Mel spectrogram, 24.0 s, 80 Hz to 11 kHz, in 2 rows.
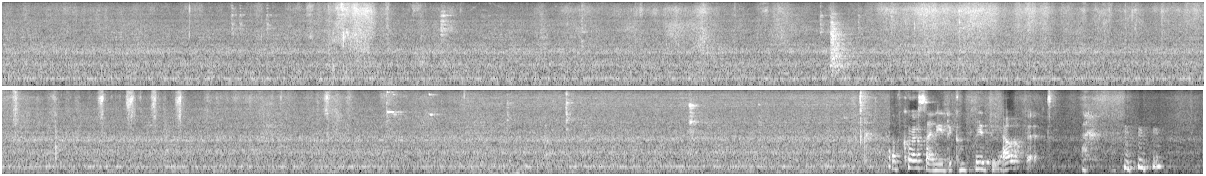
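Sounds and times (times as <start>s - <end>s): short rising squeak: 15.9s - 18.2s
low hum: 16.4s - 19.3s.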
